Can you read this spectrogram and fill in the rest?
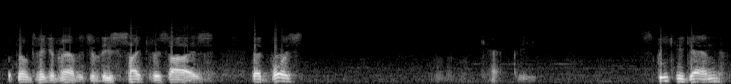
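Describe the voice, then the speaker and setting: A man playing a brooding, proud, blinded English gentleman in an old radio drama, with theatrical, halting delivery. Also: fairly low pitch, expressive, husky, full character voice. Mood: agitated, suspicious. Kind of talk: 1970s-80s radio drama acting. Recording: narrow, tinny old radio broadcast.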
